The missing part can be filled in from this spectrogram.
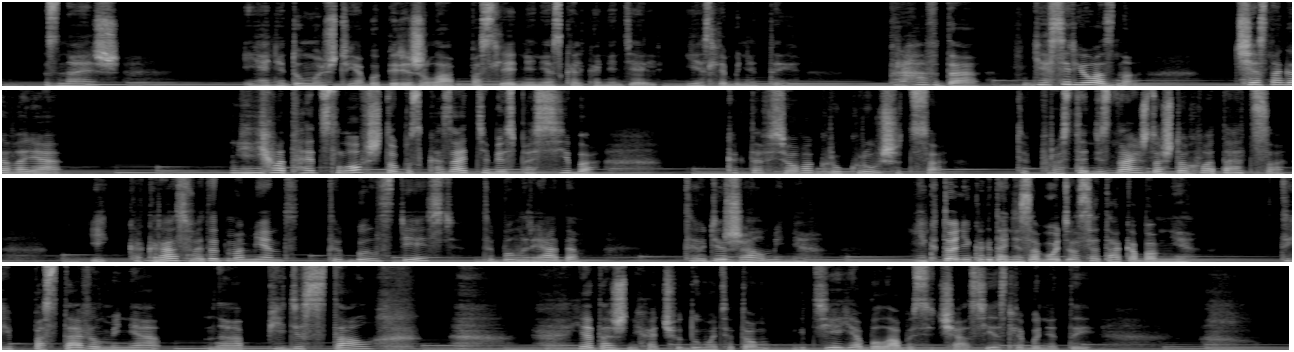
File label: monologue russian mature woman emotional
